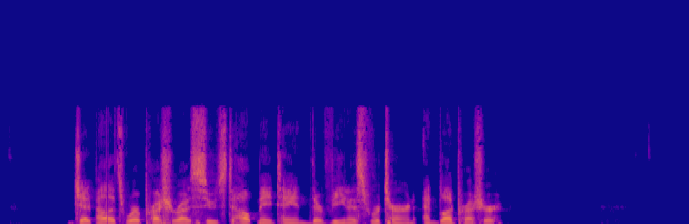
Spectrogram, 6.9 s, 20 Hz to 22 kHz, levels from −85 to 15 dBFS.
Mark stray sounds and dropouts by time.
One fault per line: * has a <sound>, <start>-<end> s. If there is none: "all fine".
all fine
